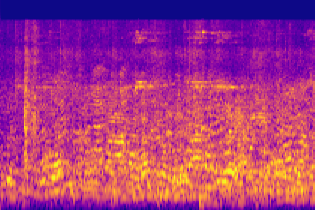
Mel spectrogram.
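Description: Several people talking at once, their voices overlapping, with one sharp knock near the start.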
